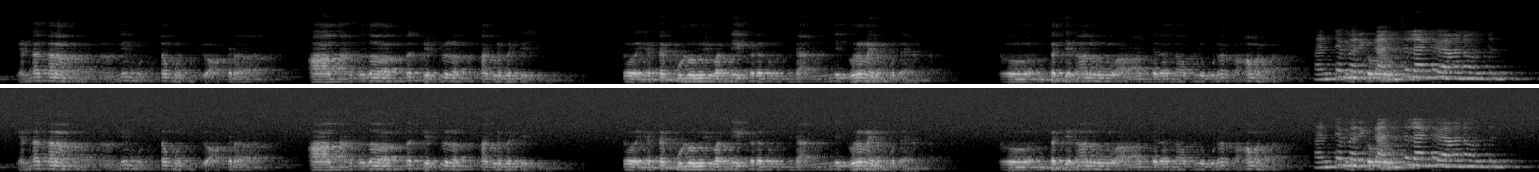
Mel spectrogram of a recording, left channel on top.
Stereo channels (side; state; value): right; noise; hiss, 12 dB below the sound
